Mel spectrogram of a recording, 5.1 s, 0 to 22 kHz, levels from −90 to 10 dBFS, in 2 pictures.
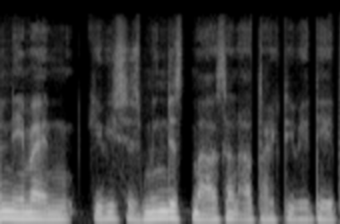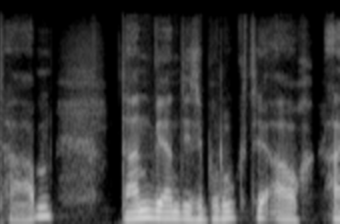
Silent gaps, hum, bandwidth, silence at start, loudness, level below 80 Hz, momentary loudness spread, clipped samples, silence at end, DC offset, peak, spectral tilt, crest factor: none; none; 14.5 kHz; 0 s; -21 LUFS; -52 dBFS; 13 LU; under 0.1%; 0 s; under 0.1%; -4 dBFS; -7.5 dB/octave; 16 dB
